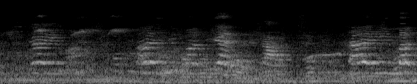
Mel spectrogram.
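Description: A young child's high-pitched voice chattering and calling out in short phrases, with other voices around it.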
